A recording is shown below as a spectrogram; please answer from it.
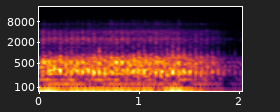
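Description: Military helicopter flying low overhead: a loud, rapid rotor chop over a deep engine drone, cutting in suddenly and dropping away near the end.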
